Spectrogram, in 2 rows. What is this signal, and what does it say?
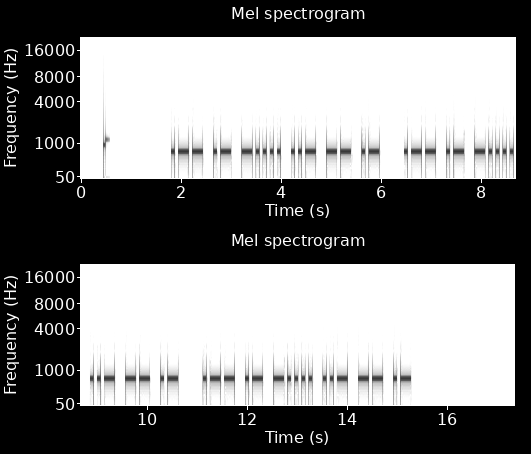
Morse code, heard as a keyed tone, about 17 wpm, 700 Hz. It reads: WA6UMA WA6UMA WA6UMA
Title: USA Call Signs Repeated 3x 17wpm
